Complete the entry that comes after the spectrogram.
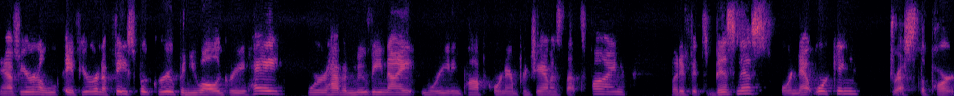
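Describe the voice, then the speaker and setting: A woman talks at a fairly low pitch and a fairly quick pace. Her intonation is lively. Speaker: media trainer and former TV journalist. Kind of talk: keynote presentation. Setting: video call. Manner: fast; animated.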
